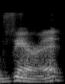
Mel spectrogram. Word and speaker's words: Varat: So, Varit rhymes with carrot.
